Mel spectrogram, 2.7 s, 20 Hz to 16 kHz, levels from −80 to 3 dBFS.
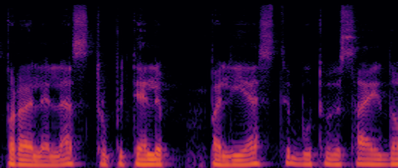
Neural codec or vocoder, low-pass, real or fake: autoencoder, 48 kHz, 128 numbers a frame, DAC-VAE, trained on Japanese speech; 14.4 kHz; fake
